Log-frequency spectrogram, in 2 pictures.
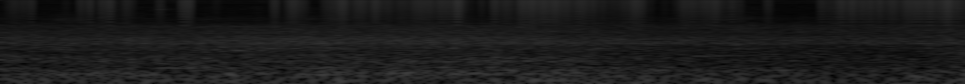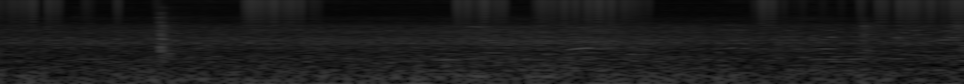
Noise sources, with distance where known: engine of unclear size, far
person or small group talking, far

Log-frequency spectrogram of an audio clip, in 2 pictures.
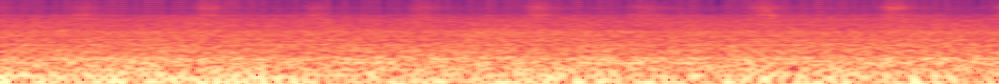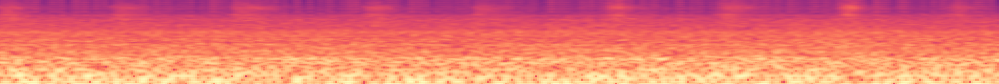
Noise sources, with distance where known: background noise

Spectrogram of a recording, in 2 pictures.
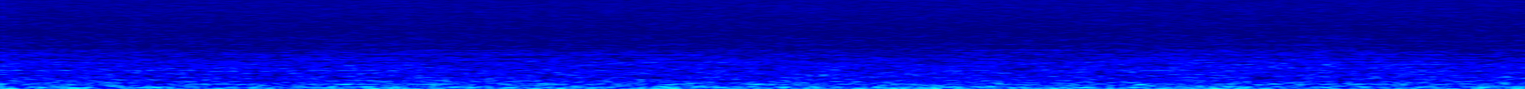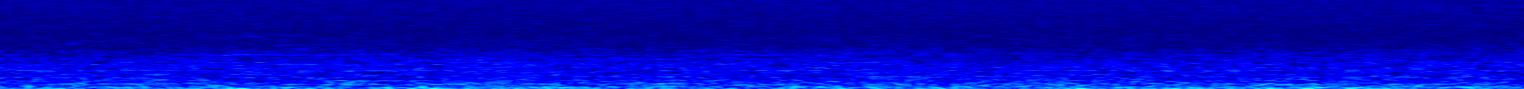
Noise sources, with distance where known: background noise

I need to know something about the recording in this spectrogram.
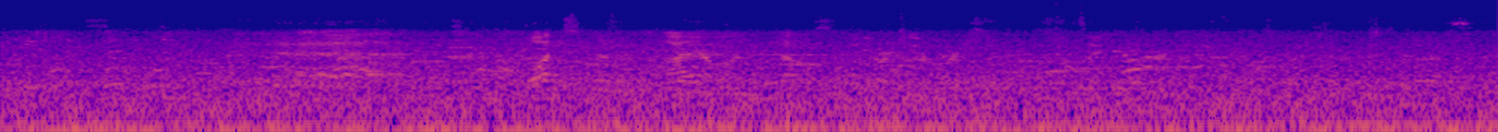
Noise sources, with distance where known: person or small group talking, far
unidentified human voice

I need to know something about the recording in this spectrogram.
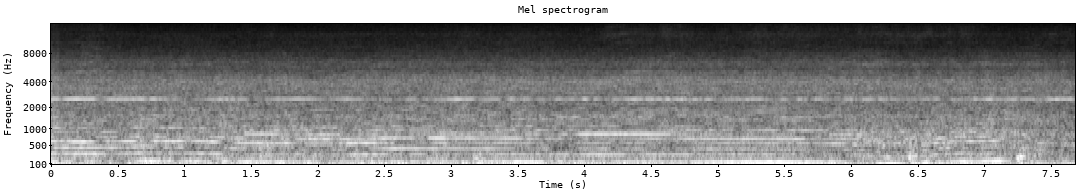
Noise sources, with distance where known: unidentified powered saw

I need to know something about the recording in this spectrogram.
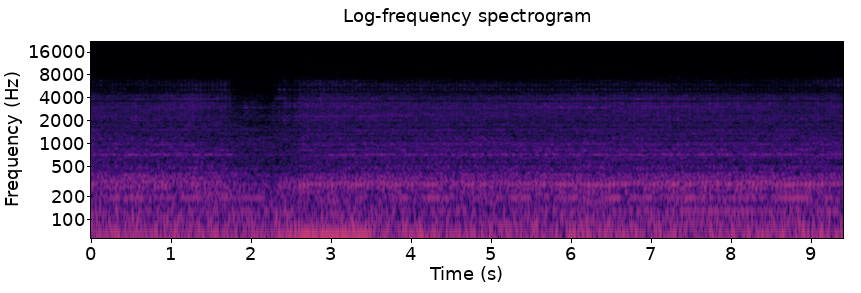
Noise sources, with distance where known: unidentified impact machinery

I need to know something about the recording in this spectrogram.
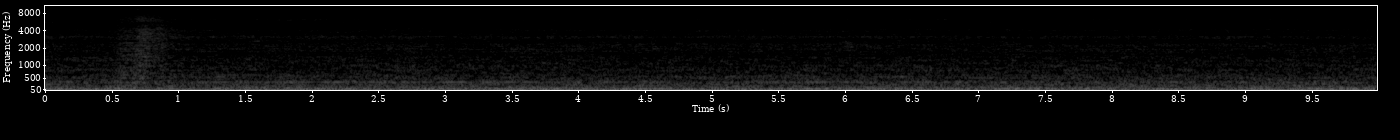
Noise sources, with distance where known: background noise

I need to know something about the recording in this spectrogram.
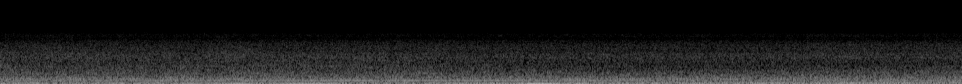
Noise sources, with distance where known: engine of unclear size

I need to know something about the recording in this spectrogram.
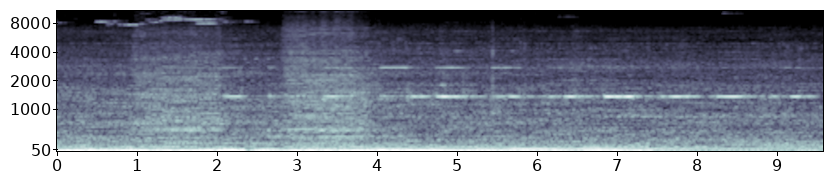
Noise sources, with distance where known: large-sounding engine, near
reverse beeper, near

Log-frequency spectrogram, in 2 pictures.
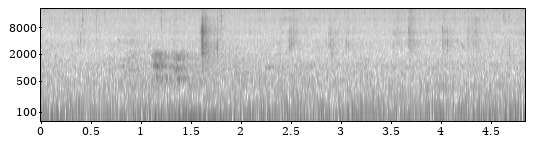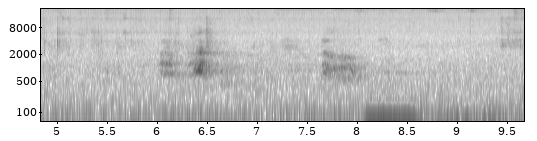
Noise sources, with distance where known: dog barking or whining, far

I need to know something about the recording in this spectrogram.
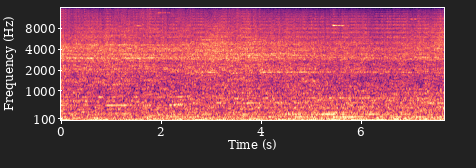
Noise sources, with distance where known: background noise

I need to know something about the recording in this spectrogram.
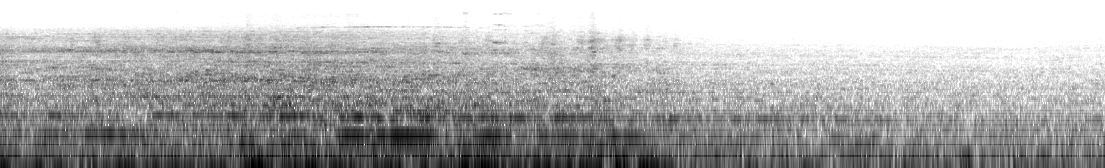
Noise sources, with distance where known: engine of unclear size

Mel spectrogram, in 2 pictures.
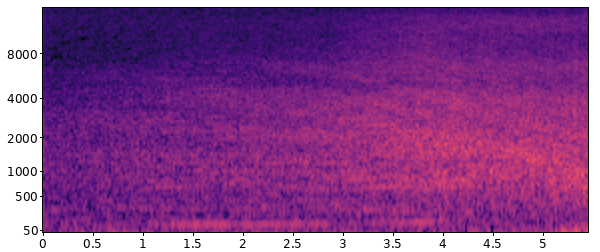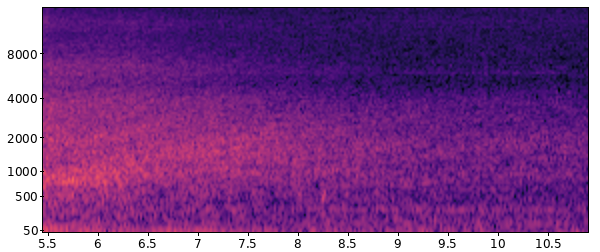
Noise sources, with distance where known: engine of unclear size

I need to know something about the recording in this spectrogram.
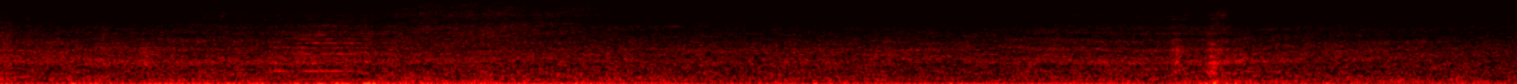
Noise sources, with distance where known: car horn

